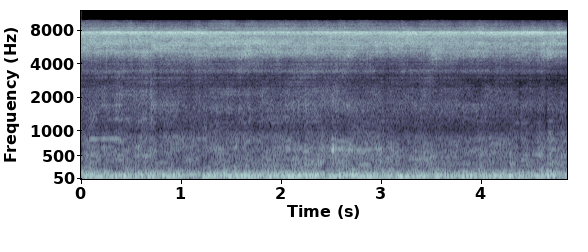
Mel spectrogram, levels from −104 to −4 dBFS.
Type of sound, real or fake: fake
